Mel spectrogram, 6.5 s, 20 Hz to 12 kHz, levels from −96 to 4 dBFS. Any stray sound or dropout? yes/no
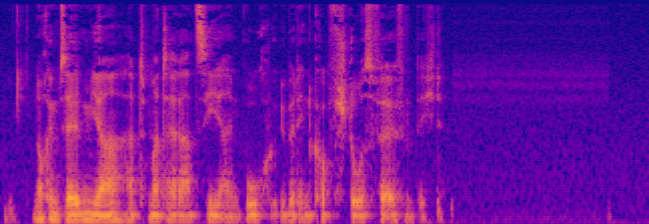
no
